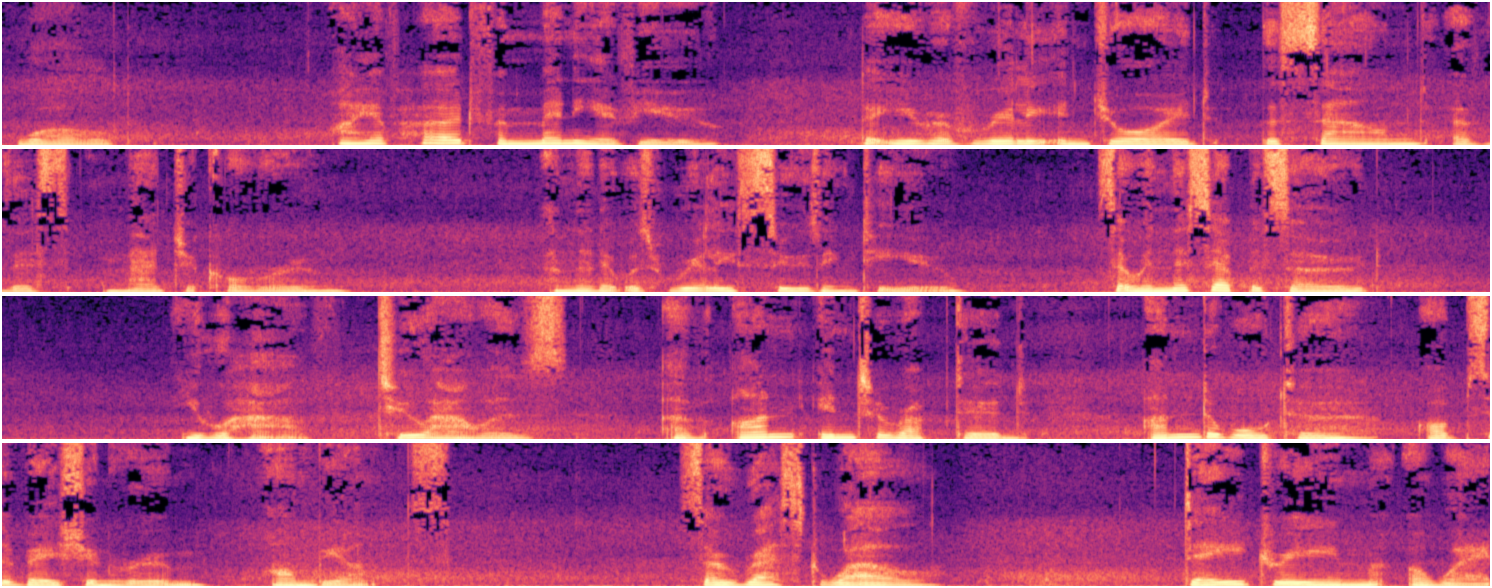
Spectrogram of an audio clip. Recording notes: On today’s episode we are going to spend some time in the underwater observation room listening to the sound of this special room. Sounds: Foghorn, Ocean waves, low bubbling sounds, industrial fan.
